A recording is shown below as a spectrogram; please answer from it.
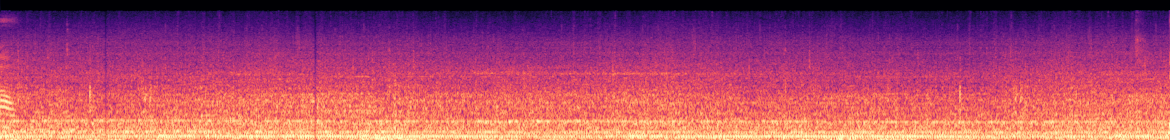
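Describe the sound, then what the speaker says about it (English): Go-kart engine in the Fortnite video game, a steady droning motor hum running continuously at an even level throughout, with faint voices underneath. "It's me riding in the go kart."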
